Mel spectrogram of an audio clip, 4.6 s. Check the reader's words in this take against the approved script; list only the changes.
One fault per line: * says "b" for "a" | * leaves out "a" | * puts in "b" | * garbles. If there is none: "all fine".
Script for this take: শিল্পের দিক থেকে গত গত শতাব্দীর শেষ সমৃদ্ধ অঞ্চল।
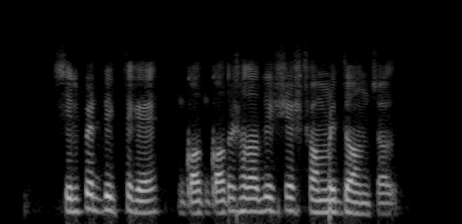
all fine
